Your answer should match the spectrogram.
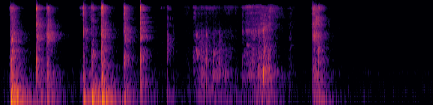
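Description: Tap shoes on a wooden stage floor: a run of heavy stamps and sharp taps in the first three seconds, then softer scuffing and brushing steps, and a last loud stamp about six seconds in.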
